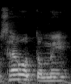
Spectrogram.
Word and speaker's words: Saotome: mientras que en latino siempre se refieren al apellido de Ratma como saotome en castellano parece que por momentos acentúa la última sílaba y por otros no hablando del trueno azul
